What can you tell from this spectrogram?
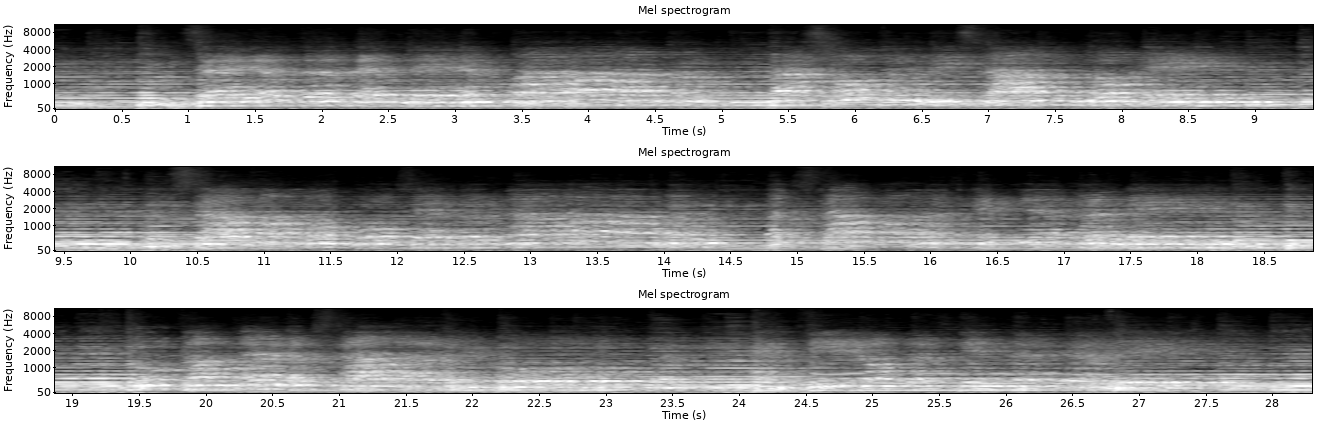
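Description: Choir singing.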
